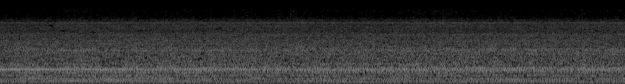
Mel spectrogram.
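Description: Steady background room noise: an even hiss with a faint low hum, unchanging throughout.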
